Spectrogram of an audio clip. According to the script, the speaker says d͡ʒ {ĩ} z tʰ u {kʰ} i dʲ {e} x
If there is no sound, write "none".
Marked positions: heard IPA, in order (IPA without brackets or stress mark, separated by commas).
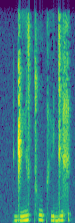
ĩ, kʰ, e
